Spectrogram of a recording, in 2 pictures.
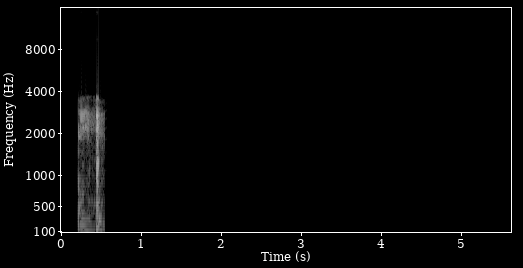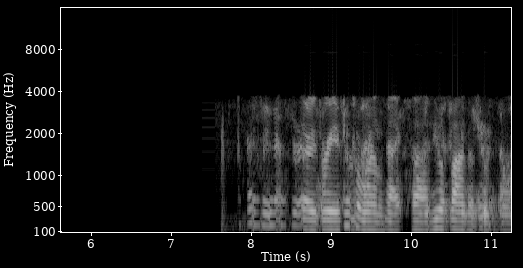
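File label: Public Safety Tactical, p25; wake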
